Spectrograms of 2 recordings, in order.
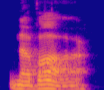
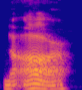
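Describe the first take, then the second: First: Navar said slowly with a V between the vowels; mistaken V sound. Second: Na'ar with no V, the two vowels simply meeting; silent ayin. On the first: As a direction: say Navar as na-VAR, drawing it out. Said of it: "excuse me, Navar, Na-, Na'ar". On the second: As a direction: say Na'ar as na-AR, no consonant between the vowels. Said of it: "This ayin has no pronunciation". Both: Shown as a demonstration.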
